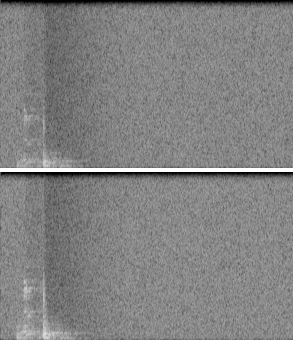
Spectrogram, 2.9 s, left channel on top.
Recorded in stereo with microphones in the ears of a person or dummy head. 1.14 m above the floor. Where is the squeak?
30° right (ahead or behind), 3 m.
